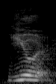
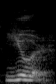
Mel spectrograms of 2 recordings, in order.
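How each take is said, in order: Both takes have the same delivery.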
